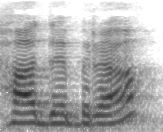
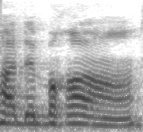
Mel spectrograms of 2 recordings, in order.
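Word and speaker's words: ha det bra: longue la formulation courte la formulation complète c'est ha Debra donc c'est ha plus loin des plus loin bras qui si vous roulez le vous pouvez dire ha de bras c'est pas le je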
